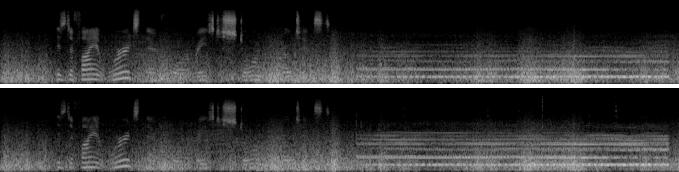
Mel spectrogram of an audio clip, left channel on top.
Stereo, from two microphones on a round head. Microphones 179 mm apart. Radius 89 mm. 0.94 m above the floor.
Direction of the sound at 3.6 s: 65° right (ahead or behind).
